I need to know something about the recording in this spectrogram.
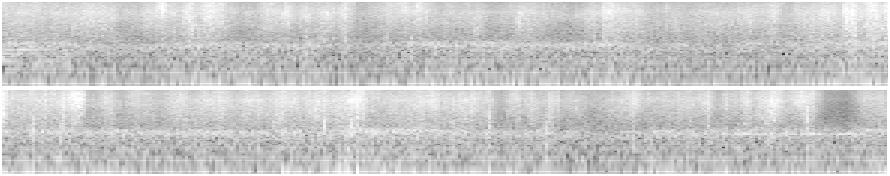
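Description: A large flag flaps and ripples in strong wind.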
